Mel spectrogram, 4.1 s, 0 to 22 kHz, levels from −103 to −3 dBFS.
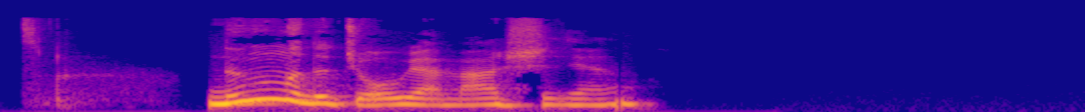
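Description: At 2.31 to 2.33 s the speech drops into a brief soft-edged hole, an AAC frame loss with muting. About 20 ms is silenced, which fits two lost frames of the likely low-delay AAC coding. The overlapping windows fade it out and in, and unlike concealment nothing is repeated to fill it.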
